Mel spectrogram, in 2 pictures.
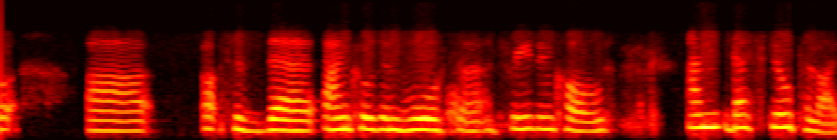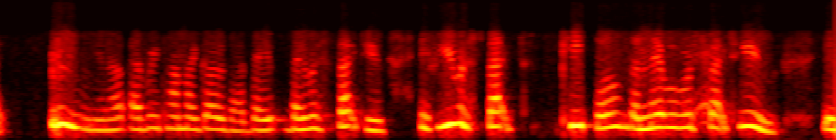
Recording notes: The Tuesday Phone-In.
